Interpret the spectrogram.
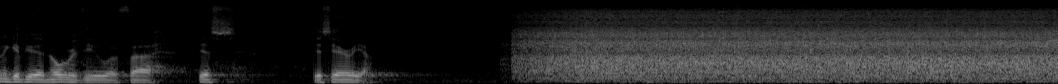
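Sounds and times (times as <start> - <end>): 
speech: 0.0 - 2.4, 3.1 - 3.9
stream tumbling over small waterfalls: 5.0 - 10.5.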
